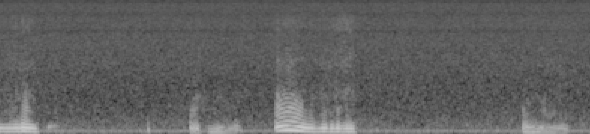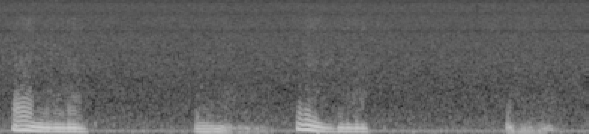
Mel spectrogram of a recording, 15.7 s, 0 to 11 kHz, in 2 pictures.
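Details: A sleeping cat snores in a steady rhythm of low, rumbling breaths, about 15 a minute.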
